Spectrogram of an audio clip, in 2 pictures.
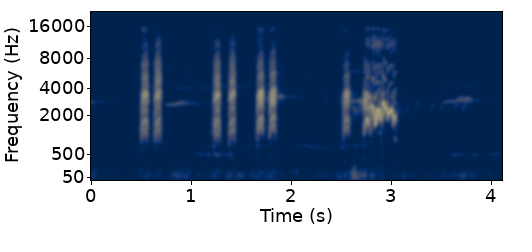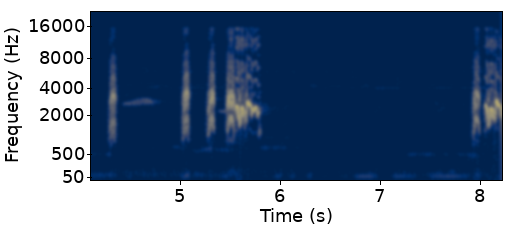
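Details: Sooty-headed bulbul lure recording for wild birds: quick paired chip notes, then rasping chatters, with soft thin whistles in the gaps and a final harsh burst.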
